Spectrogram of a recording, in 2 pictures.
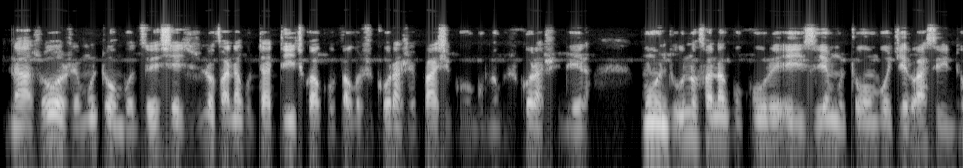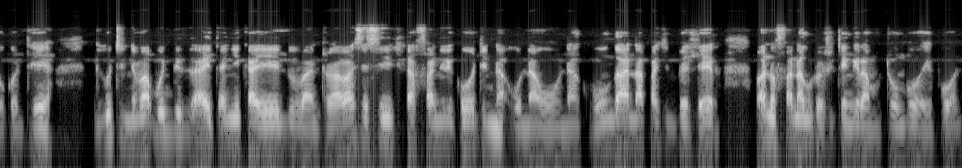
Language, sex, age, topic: Ndau, female, 36-49, health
